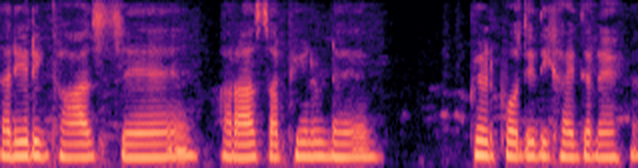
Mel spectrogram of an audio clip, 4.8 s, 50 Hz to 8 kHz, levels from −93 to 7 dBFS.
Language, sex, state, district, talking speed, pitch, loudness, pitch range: Hindi, female, Uttar Pradesh, Ghazipur, 160 wpm, 195 Hz, -17 LUFS, 190-205 Hz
